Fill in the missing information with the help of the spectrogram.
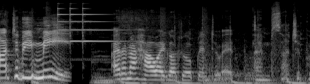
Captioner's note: bell ringing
